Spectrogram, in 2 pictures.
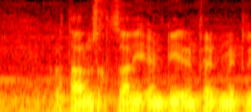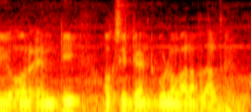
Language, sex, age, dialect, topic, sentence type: Hindi, male, 25-30, Kanauji Braj Bhasha, agriculture, statement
